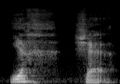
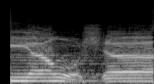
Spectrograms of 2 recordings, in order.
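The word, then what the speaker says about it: يخشى: The third mistake is exchanging the ghain with the kha. Example, yakhsha. We have a ghain here, and instead of pronouncing yaghsha, we pronounced yakh, yakhsha. This is wrong. The right way of pronouncing it is yaghsha. Yaghsha. So we shouldn't replace the ghain with a kha.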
